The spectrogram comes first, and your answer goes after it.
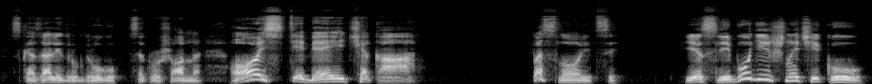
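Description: A man reading humorous short stories aloud in an expressive, ironic way. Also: medium pitch, dry recording. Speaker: reader.

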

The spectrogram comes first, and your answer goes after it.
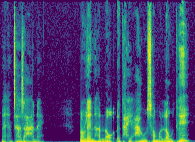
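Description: A man's voice: a bass voice, huge pitch swings, fairly quick, darkish tone, breathy edge, no room sound, studio quality, pitched below the performer's own voice, heavily acted. A man voicing an impatient young village man who scolds in exasperation. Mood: exasperated scolding.

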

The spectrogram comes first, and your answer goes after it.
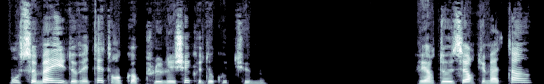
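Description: A woman reads an audiobook in the first person, measured and expressive, at an even middle pitch. The voice sits close to the mic in a dry, dead room. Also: no room sound. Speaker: audiobook reader. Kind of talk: audiobook narration.

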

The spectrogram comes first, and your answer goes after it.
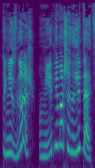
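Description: A woman's voice: very high voice, very animated, a little fast, pitched above the performer's own voice. A woman voicing a reckless, gleeful young woman driver who barks orders, in a storybook reading. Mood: bossy. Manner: bossy and brash, barking orders.

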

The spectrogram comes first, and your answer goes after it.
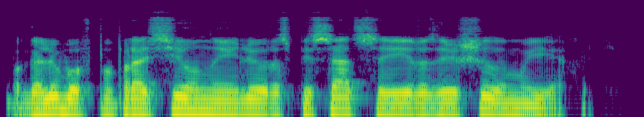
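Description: A man narrating a detective novel in an even, measured storytelling manner. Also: medium pitch, dry recording, studio quality. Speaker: audiobook narrator. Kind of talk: scripted narration.

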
